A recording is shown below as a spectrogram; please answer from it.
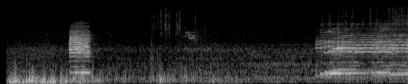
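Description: A low rumble, then a brief whistle-like toot under a second in; music begins about three seconds in.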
